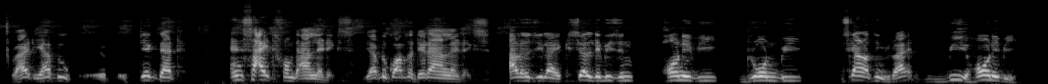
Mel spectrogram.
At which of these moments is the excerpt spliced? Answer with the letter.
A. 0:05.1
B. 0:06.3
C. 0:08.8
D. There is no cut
A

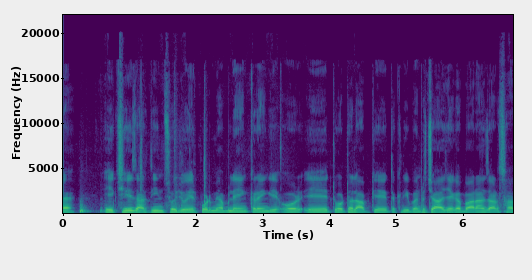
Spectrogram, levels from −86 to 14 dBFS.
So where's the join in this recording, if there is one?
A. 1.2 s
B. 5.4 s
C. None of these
B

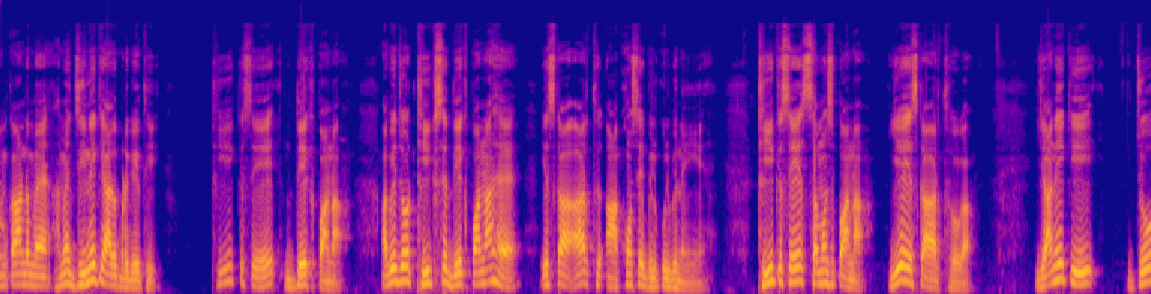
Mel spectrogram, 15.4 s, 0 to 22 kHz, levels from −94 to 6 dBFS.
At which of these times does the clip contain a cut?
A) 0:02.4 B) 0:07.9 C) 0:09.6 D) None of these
A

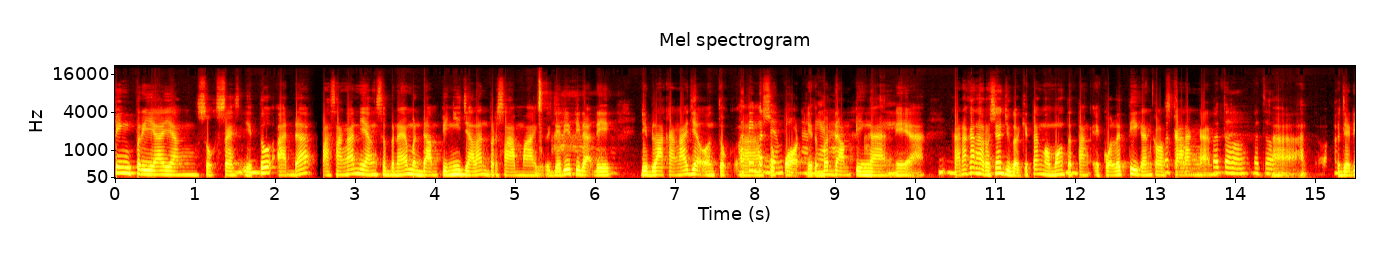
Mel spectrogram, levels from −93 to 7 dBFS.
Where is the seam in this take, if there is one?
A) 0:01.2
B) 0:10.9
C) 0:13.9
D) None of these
D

